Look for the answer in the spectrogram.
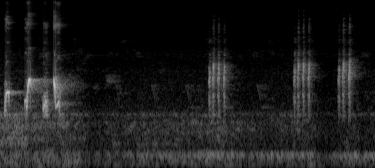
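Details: Bulbul song played to stir up birds: a fast, liquid whistled phrase, then three separate buzzy, rattling chirps spaced about a second apart over low background rumble.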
